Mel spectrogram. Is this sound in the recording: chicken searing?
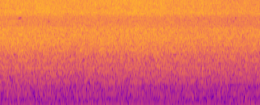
yes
